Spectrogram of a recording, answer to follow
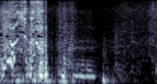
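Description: Whole cabbage heads pressed together by hand in a plastic barrel: a short squeaky, rasping rub of leaf on leaf lasting about half a second, followed near the middle by a small click.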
